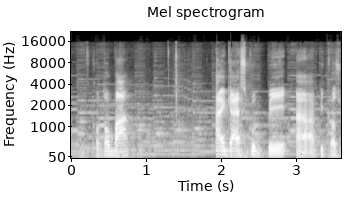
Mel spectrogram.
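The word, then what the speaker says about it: 言葉: As for its accent on the last mora, kotoba, I guess could be because we apply technically the rules of compounds.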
